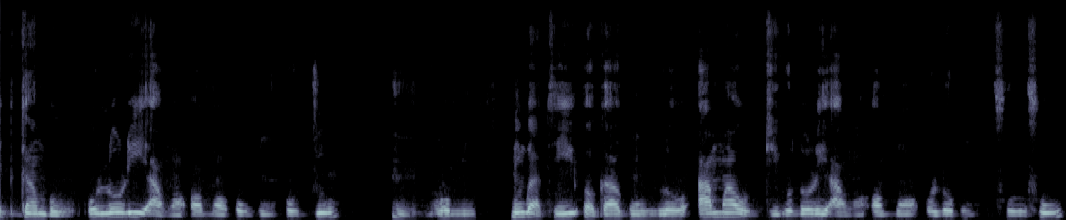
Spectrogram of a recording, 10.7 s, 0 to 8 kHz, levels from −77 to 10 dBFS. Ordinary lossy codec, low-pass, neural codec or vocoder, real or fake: none; none; none; real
